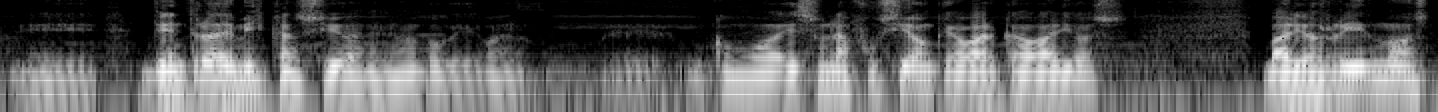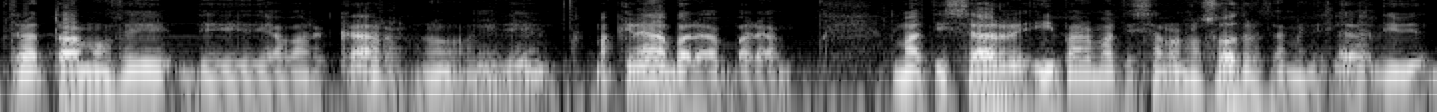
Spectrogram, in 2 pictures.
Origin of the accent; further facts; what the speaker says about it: Uruguay; now in Mar del Plata, Argentina; mi raíz, vamos a contar a la gente, yo vengo de Uruguay, y entonces, bueno, mi folclore, mi sangre es candombera y murguera también.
